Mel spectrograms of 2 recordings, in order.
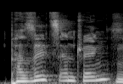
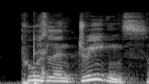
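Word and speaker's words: Puzzle & Dragons: Puzzles and Dragons? Nee. Puzzle and Dragons. Ach so. Oder Pad, sagen auch viele.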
